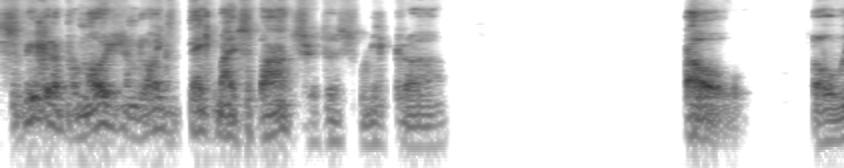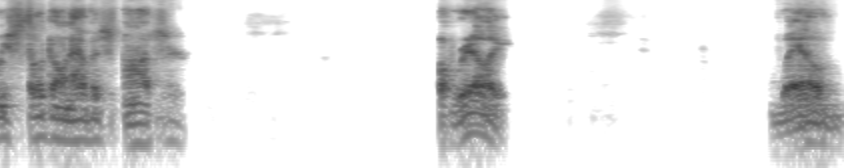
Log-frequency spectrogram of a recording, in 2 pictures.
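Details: Male speaker who implies he is a laryngectomee; alaryngeal speech.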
